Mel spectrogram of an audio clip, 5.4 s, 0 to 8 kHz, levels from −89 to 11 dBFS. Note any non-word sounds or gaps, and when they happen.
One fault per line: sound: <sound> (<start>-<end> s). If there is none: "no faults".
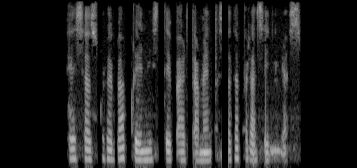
sound: dropout (3.3-3.4 s)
